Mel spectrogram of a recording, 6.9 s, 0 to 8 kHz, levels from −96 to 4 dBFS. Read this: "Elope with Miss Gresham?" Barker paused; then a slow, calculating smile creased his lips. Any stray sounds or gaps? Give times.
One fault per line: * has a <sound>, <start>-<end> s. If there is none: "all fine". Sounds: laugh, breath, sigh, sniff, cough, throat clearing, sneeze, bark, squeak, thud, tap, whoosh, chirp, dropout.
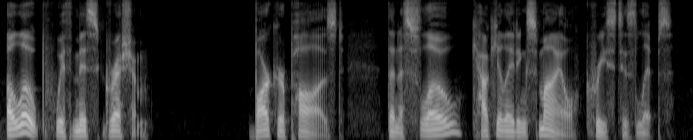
all fine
